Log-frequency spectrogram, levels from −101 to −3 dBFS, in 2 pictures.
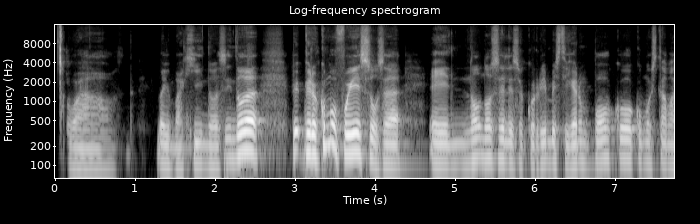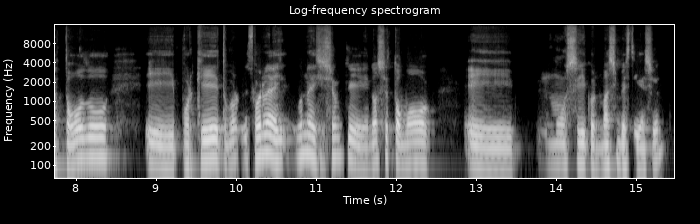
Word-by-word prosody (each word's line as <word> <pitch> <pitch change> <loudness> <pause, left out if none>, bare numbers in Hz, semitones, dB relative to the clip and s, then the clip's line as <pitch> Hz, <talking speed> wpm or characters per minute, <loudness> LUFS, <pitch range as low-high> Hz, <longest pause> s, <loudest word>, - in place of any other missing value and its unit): Guau, 90 -2 -8 0.5
me 110 - -1
imagino. 100 +1 -5
Sin 130 +6 -7
duda, 165 +2 +11 0.4
pe 170 - +5
pero 160 -3 +7
¿cómo 205 -1 +4
fue 155 0 +8
eso, 155 -4 +4
o - - -4
sea, 105 -2 +2 0.3
eh, 110 -1 +1
no 110 +5 -2
no 130 -1 0
se 125 0 -1
les 115 -1 -4
ocurrió 110 +1 -5
investigar 110 -1 -2
un 110 -2 -10
poco 125 +1 0
cómo 115 0 -7
estaba 110 -2 -7
todo, 135 +5 -1 0.4
eh, 100 -3 -4
por 105 -2 -7
qué 125 +3 +1
tomar 125 +1 -8 0.2
fue 135 +2 +1
una 155 -1 +2
de 125 -1 -1
una 145 +2 -3
decisión 135 +2 -6
que 105 -7 -4
no 115 +1 -3
se - - -8
tomó, 115 +2 -2 0.4
eh, 95 -3 -5 0.3
no 110 0 -10
sé, 110 +1 -4
con 100 -3 -6
más 105 0 -4
investigación? 100 - -7
110 Hz, 165 wpm, -23 LUFS, 105-130 Hz, 0.5 s, duda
